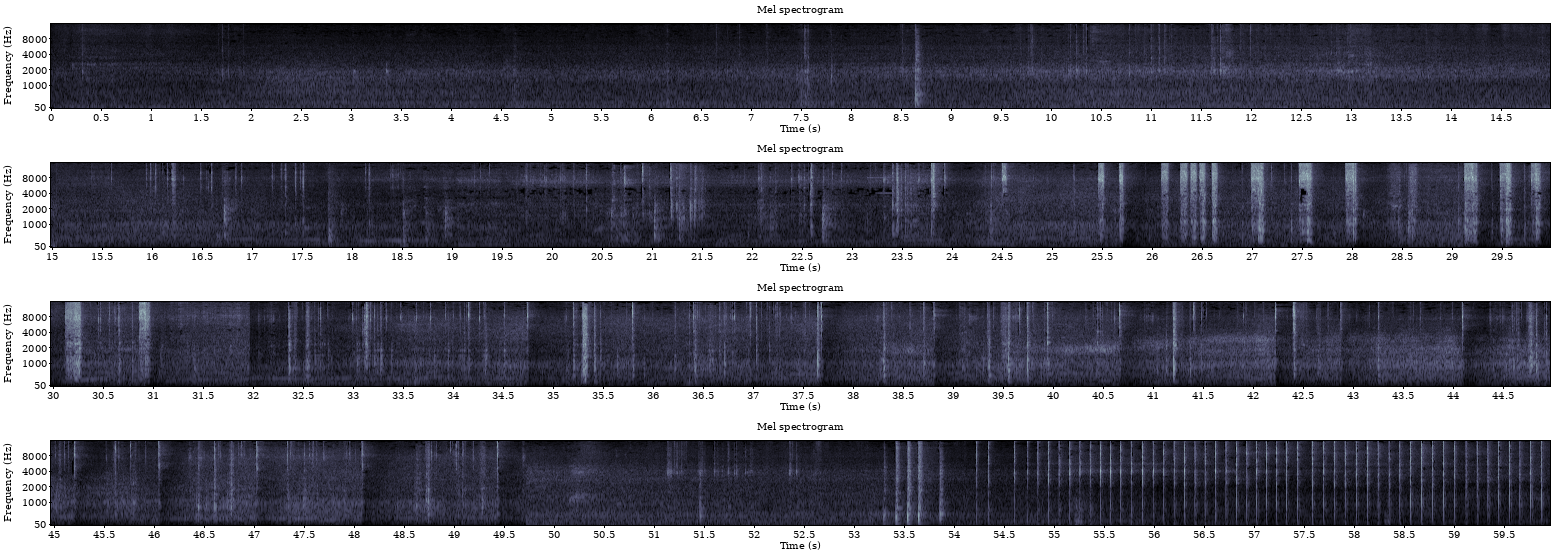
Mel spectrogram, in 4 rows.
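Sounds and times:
small metal parts clinking: 32.0 - 40.8.

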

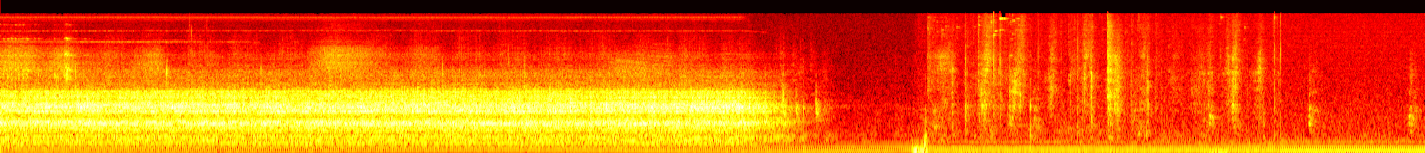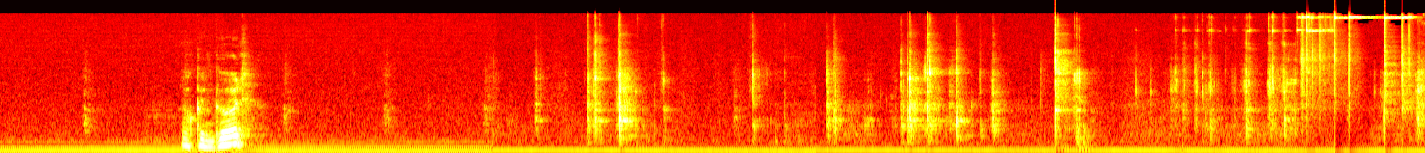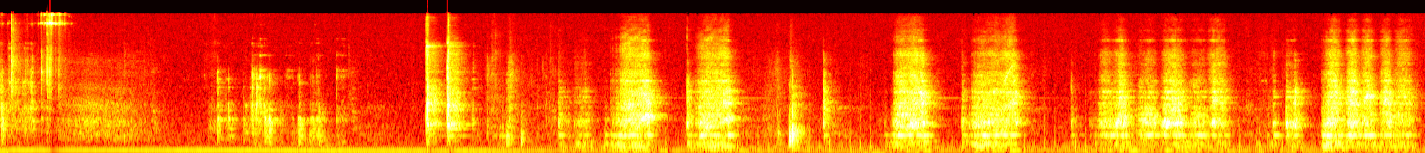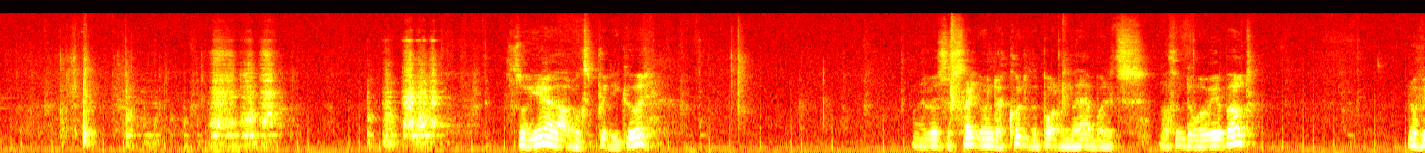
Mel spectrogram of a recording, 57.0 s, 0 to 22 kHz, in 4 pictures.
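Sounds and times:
metal parts clicking and knocking: 26.0 - 29.2
hand file on metal: 37.4 - 38.8, 39.4 - 42.7, 44.8 - 45.6, 46.6 - 47.3.

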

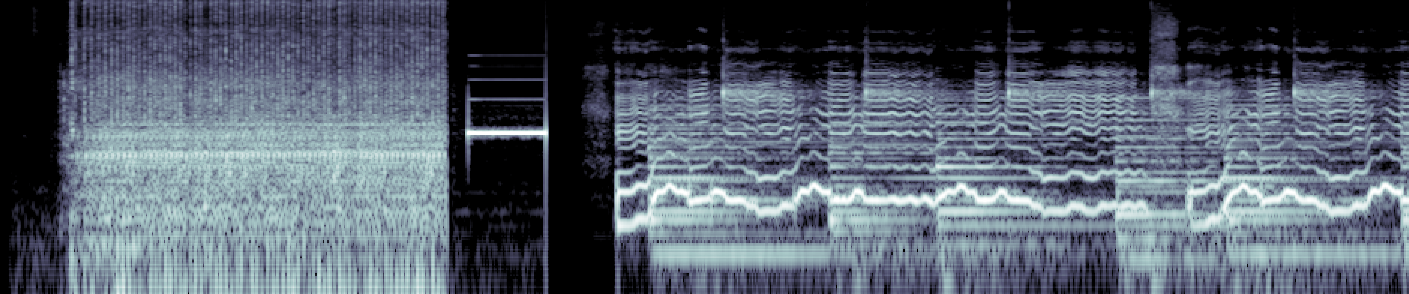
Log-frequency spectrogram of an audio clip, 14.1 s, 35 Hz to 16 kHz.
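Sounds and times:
electronic beep: 4.7 - 5.5.

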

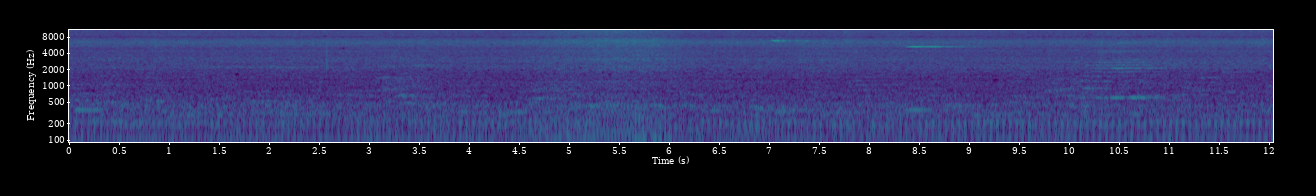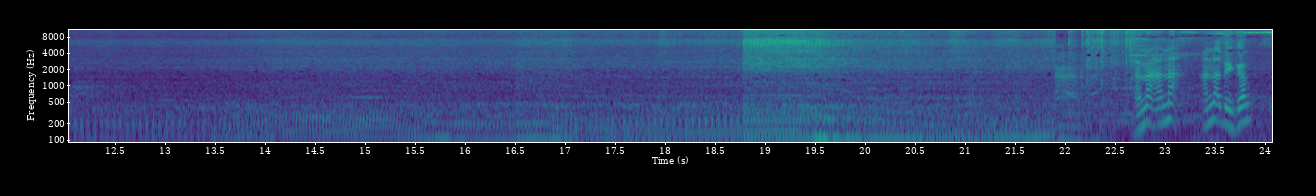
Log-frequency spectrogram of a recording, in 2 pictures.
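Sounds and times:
motorcycle engine running: 12.8 - 22.7.

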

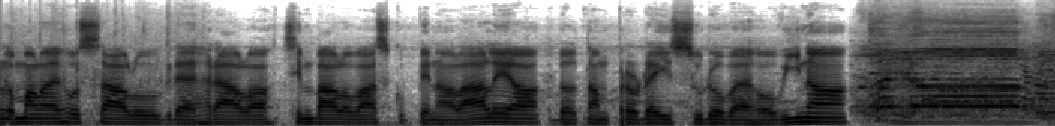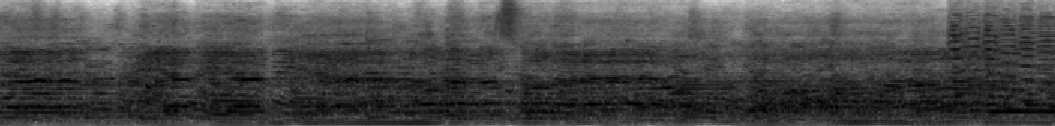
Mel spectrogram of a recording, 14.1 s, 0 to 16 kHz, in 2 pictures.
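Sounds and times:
men singing together: 5.7 - 14.0
violins: 6.8 - 14.0.

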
